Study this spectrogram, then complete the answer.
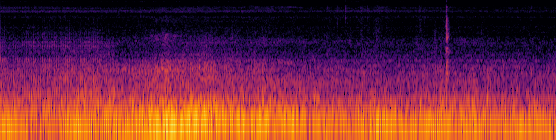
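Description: A truck's engine rumbles steadily as it pulls away in gear, swelling briefly then settling into a constant low drone with no talking.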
